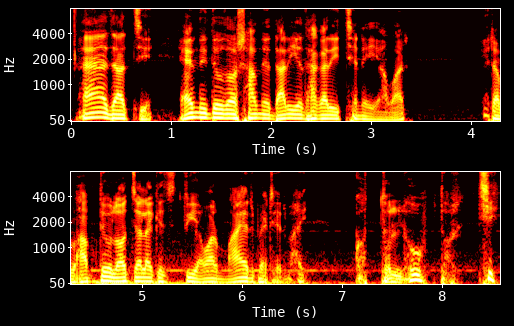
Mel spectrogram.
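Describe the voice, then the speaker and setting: A man's voice: on the low side, a little fast, a little hiss or hum, lightly acted. A man voicing a grave, vengeful ghost of a wronged elder brother, scolding in a horror cartoon. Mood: reproachful. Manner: scolding, reproachful. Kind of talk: Bengali horror cartoon acting.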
